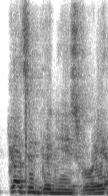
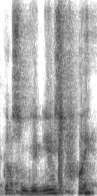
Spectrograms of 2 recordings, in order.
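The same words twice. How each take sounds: First: Lightly acted cheery news, higher pitched; upbeat announcement. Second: Breaking into a laugh mid-line. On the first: Husband phones Lynn with news, upbeat. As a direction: retell it as a bright phone announcement. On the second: Real, not acted. Husband phones Lynn with news, cracking up laughing. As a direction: try to say it, cracking up.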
